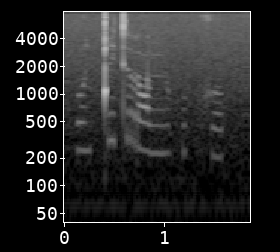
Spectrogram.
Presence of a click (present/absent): present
